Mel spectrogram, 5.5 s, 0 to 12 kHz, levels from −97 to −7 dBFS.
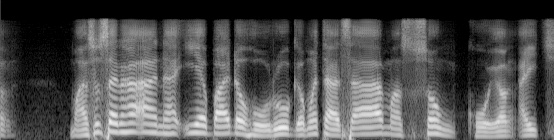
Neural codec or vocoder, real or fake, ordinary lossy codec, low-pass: codec, 16 kHz, about 1 kbps, DyCAST, with the encoder's durations; fake; none; 7.2 kHz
